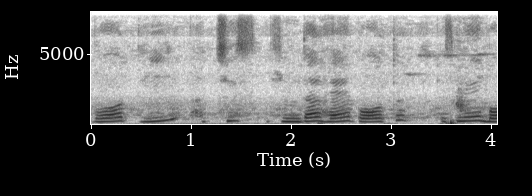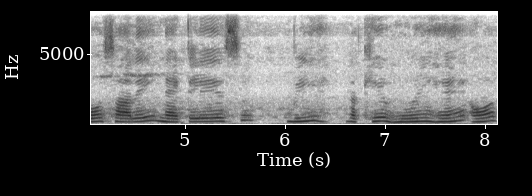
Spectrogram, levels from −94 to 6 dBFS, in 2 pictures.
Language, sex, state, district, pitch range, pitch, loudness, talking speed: Hindi, female, Madhya Pradesh, Dhar, 230-280 Hz, 245 Hz, -17 LUFS, 120 wpm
